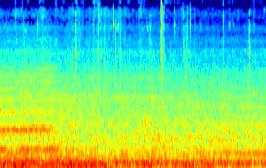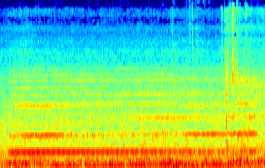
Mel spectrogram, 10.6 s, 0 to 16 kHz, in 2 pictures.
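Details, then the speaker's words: 2000 Dodge Ram 1500 while driving: steady tonal hum rising and falling with speed, from a rear differential with worn ring and pinion gears; the whole differential and bearings were replaced. "2000 Dodge Ram 1500, un problema en el diferencial, haciendo un zumbido, no sé si lo alcanzan a escuchar."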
